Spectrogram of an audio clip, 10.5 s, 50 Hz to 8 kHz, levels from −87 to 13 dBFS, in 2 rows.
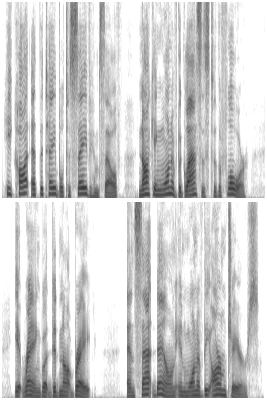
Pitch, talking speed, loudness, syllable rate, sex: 180 Hz, 160 wpm, -18 LUFS, 4.2 syllables/s, female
